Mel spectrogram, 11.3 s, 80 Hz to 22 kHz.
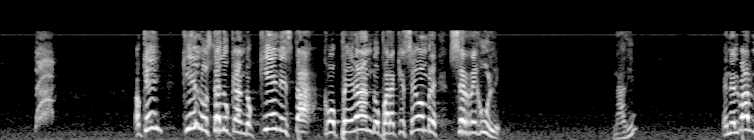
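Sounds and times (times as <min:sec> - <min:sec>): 
voice imitating a hiccup: 0:00.5 - 0:00.9
speech: 0:02.1 - 0:07.6, 0:09.2 - 0:09.6, 0:10.8 - 0:11.3.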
